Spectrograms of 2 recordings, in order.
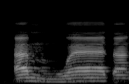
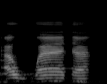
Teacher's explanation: Jadi tetap dibaca dengan jelas mim sukunnya. Amwata enggak boleh awwata hisabuhum wahum wahum farihun.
